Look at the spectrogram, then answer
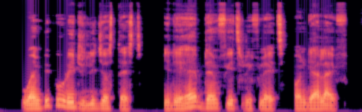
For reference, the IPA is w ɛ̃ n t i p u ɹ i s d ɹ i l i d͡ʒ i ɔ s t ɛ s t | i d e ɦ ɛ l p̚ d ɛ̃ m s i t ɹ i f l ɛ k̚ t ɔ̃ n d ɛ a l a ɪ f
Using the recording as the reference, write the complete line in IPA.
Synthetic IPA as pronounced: w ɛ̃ n p i p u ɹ i d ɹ i l i d͡ʒ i ɔ s t ɛ s t | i d e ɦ ɛ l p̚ d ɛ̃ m f i t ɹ i f l ɛ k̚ t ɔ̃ n d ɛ a l a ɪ f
